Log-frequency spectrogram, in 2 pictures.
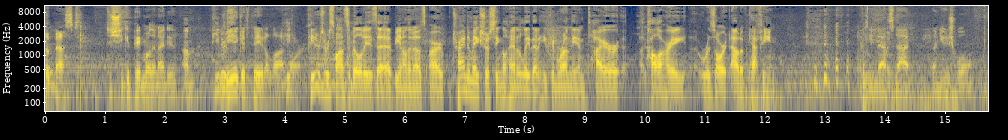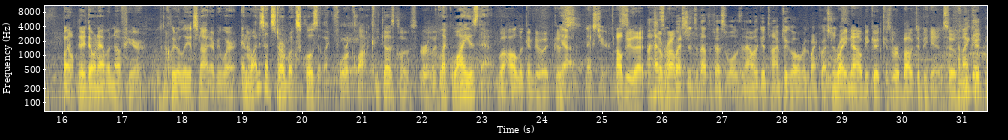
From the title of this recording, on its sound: LIVE from the 2023 BTN Festival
